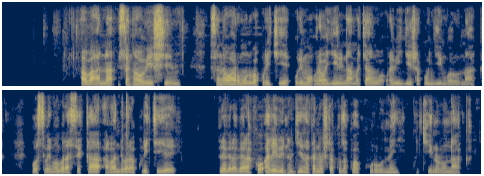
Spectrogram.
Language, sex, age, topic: Kinyarwanda, male, 18-24, health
